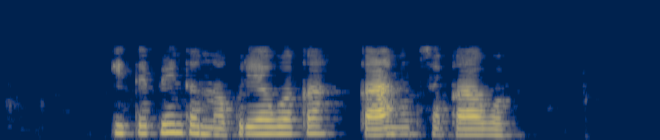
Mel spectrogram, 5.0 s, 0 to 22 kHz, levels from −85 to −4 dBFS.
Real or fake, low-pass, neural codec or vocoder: real; 5.4 kHz; none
